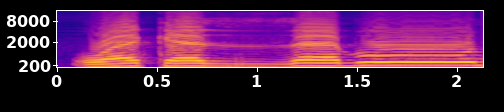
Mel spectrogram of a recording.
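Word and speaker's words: كَذَّبُوا: Hati-hati dalam melafalkan zal ini. Sering terjadi kesalahan adalah menggantinya dengan zai. Misalkan wa kazzabu, wa kazzabu. Ini sering terjadi. Wa kazza, bukan za tapi wa kazza, azza.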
